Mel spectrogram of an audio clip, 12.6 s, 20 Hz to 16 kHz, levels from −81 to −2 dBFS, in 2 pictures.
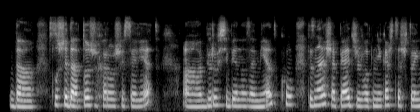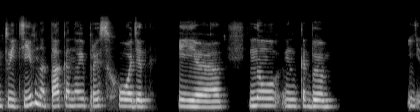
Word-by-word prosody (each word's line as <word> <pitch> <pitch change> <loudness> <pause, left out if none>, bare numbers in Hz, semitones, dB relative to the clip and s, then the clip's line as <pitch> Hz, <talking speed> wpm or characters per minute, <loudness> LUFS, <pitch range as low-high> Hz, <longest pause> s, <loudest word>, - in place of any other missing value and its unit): Да, 200 -3 +2 0.2
слушай, 265 -3 +3
да, 230 -4 +8
тоже 250 +3 +1
хороший 230 -2 -2
совет, 215 0 -1 0.3
а, 205 -1 0
беру 230 +5 -1
себе 235 -3 +1
на 215 0 -2
заметку. 245 +7 0 0.2
Ты 235 - -1
знаешь, 265 +4 +3
опять 230 +2 +4
же, 225 - -1
вот 215 0 -2
мне 220 -1 -1
кажется, 250 +1 -1
что 235 -2 -2
интуитивно 230 +5 0
так 225 +3 0
оно 235 0 -1
и 235 - -3
происходит. 215 -2 -1 0.4
И, 210 -1 +1
э, 195 0 +2 0.4
ну 235 0 0
ну 220 -1 -3
как 215 0 -4
бы 210 -1 0 1.1
И - - -10
225 Hz, 150 wpm, -23 LUFS, 210-240 Hz, 1.1 s, да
